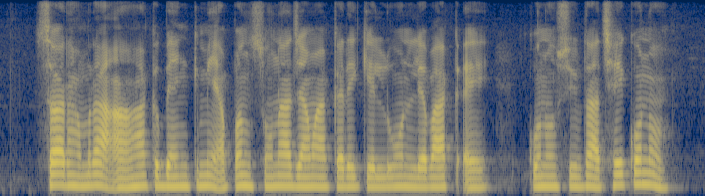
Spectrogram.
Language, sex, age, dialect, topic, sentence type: Maithili, male, 46-50, Southern/Standard, banking, question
